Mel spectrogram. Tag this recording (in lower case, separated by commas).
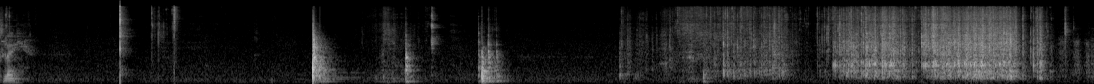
plastic bottle crushing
